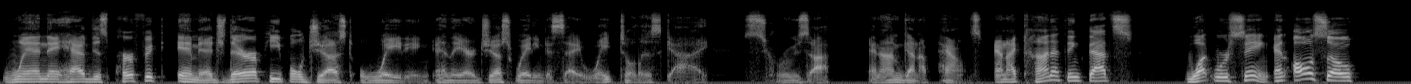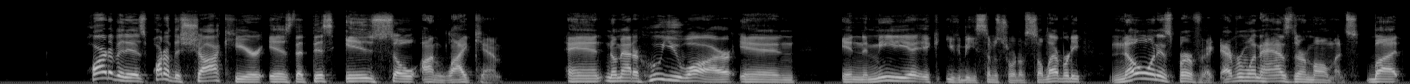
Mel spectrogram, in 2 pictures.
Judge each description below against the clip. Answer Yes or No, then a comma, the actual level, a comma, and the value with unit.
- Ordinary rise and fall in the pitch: No, wide, 6.8 semitones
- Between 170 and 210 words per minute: Yes, average, 175 wpm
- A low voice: Yes, low, 115 Hz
